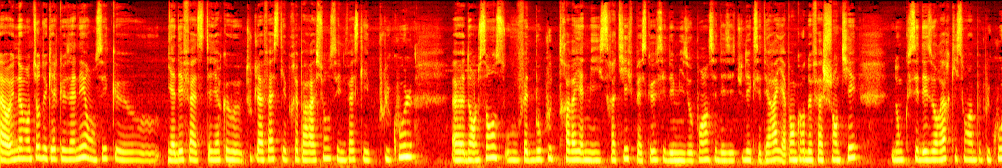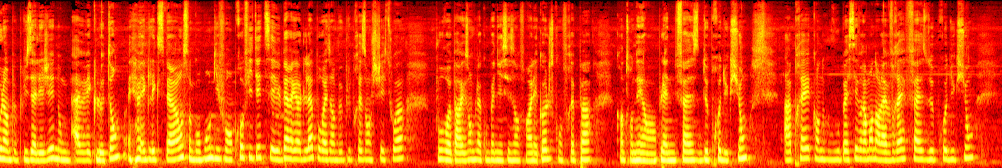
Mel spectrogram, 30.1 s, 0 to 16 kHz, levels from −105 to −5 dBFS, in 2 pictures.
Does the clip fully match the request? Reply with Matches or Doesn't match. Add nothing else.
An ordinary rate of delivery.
Doesn't match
